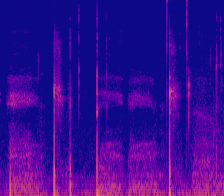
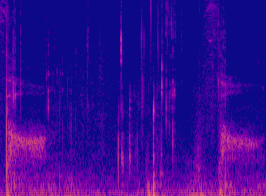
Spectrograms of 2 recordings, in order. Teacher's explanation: you're not going to feel any vibrations so you're not really using your vocal cord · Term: nonvocal letter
